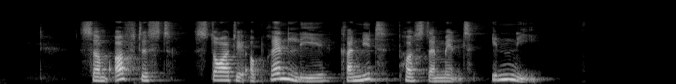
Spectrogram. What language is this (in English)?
Danish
